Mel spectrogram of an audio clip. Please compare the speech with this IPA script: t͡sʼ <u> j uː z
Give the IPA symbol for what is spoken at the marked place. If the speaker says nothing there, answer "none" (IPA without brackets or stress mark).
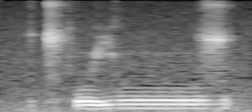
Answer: u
